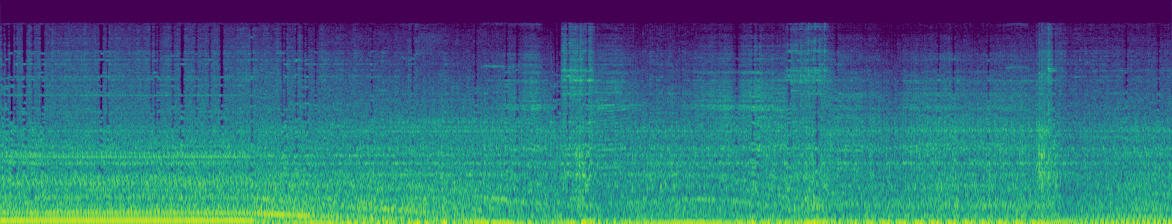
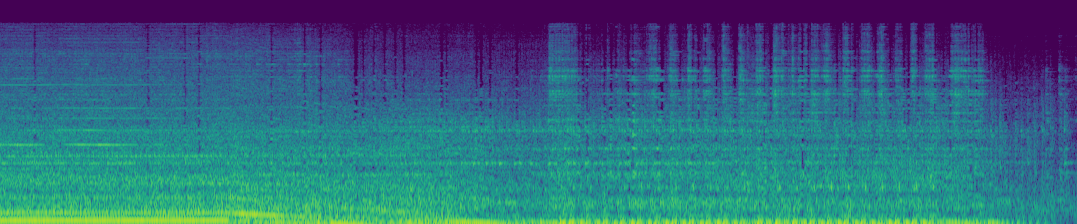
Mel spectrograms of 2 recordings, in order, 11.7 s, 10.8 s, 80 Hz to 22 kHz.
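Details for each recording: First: Farmall 806 diesel tractor with new MCV hydraulic pump, after hydraulic filter change, air possibly still in system: steady idle with faint hydraulic hum on top; only slight pump noise remains. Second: Farmall 806 tractor running before a hydraulic filter change: heavy engine note with a thin steady whine over it; hydraulic pump whine, filter suspected, not confirmed.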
